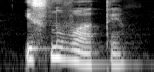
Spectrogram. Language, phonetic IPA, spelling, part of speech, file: Ukrainian, [isnʊˈʋate], існувати, verb, Uk-існувати.ogg
- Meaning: to exist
